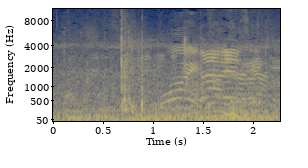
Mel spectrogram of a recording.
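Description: A sharp pop about two-thirds of a second in as a baseball pitch smacks into the catcher's mitt, followed by high voices calling out from the field.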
